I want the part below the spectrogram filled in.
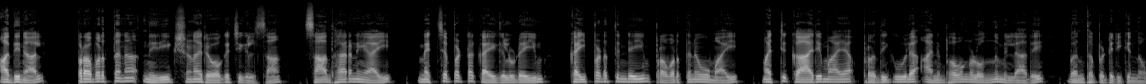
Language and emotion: Malayalam, neutral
